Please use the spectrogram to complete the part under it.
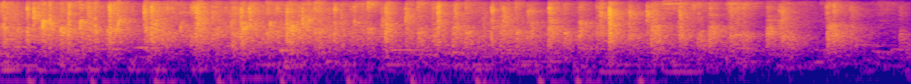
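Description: An audience at a high school graduation ceremony claps steadily for the student speakers, a dense, continuous patter of many hands filling the hall with sharper individual claps standing out.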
